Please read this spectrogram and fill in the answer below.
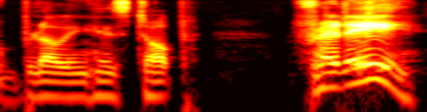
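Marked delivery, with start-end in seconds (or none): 1.4-2.1 high, loud screech of a name. A narrator's reading. Manager screeching at wrestler Freddie. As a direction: shriek his name in outrage. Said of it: "he screeched".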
